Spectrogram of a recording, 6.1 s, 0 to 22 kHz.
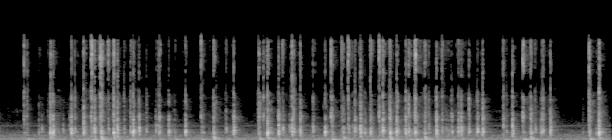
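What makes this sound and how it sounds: Both hands type steadily on a white plastic mechanical keyboard, fingertips tapping the keycaps while copying out a short story. The result is a dense run of quick, dry clicks with a clacky tone centered around 1.2 kHz and bright edges, each keystroke dying away almost instantly.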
